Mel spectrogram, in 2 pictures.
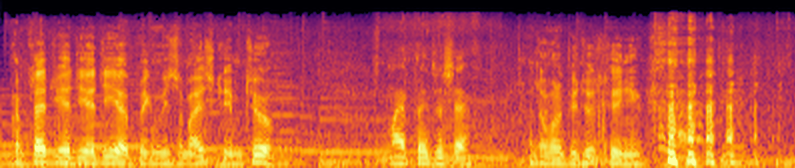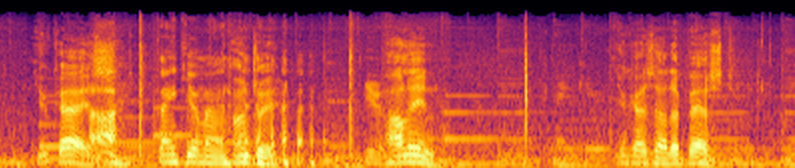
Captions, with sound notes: I'm glad you had the idea of bringing me some ice cream too. - My pleasure, chef. - I don't want to be too skinny. (laughs) You guys! - Ah, thank you man! - Andre! - Thank you. Arlene! - Thank you. You guys are the best!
